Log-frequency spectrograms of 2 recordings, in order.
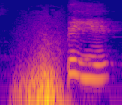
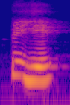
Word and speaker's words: payer: dit tout à l'heure le y est composé de deux bras ou deux branches chaque branche est un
